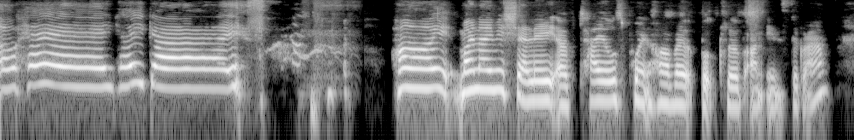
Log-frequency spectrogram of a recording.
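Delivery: very high American accent, long drawn-out "hey". A book club host tries out a practiced American accent. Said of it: "I've been practicing my American".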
